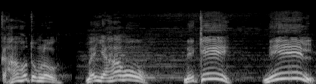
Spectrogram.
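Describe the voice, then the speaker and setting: In a put-on character voice, a man speaks at a high pitch and a moderate pace. His pitch swings very widely. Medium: audio drama. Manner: fearful.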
